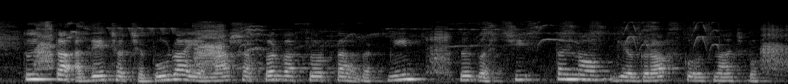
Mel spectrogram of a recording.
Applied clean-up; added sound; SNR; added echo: none; Bird; 13 dB; reverberation time 0.6 s.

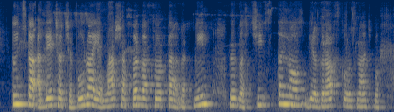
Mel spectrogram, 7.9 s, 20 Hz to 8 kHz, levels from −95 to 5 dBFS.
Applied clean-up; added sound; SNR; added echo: neural separator model SepFormer DNS4.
